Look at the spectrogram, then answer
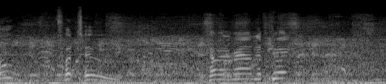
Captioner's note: buzzer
